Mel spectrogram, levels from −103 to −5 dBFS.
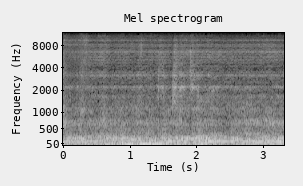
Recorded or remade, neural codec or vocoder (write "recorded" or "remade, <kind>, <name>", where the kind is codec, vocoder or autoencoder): remade, codec, SNAC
